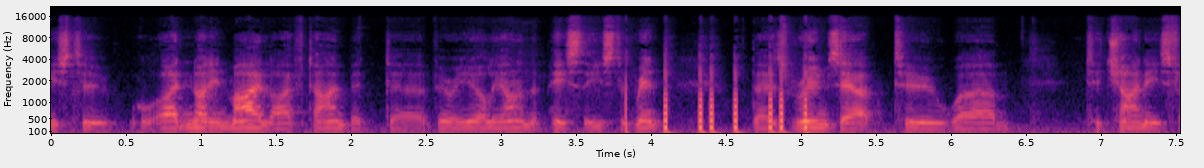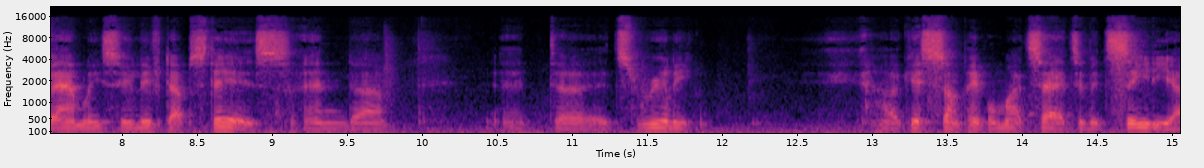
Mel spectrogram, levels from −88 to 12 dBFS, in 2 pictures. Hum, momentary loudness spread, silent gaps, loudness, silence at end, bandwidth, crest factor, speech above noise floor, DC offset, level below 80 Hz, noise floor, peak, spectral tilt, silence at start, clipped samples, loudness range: none; 14 LU; none; -26 LUFS; 0 s; 16 kHz; 26 dB; 21 dB; under 0.1%; -42 dBFS; -47 dBFS; -2 dBFS; -3 dB/octave; 0 s; under 0.1%; 9 LU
